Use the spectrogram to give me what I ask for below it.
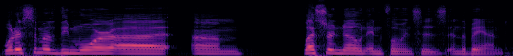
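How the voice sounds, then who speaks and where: Smooth-voiced laid-back podcast host man. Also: sits high, slow. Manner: laid-back, with many fillers. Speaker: podcast host interviewing a band. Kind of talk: casual interview chat.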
